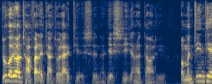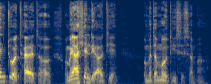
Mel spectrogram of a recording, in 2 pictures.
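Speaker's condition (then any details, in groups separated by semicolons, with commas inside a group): Hearing impairment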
